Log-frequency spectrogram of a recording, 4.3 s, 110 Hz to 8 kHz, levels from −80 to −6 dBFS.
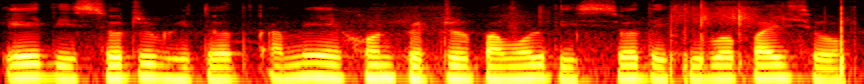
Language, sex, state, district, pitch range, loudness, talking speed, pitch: Assamese, male, Assam, Sonitpur, 135-145 Hz, -20 LUFS, 150 wpm, 140 Hz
